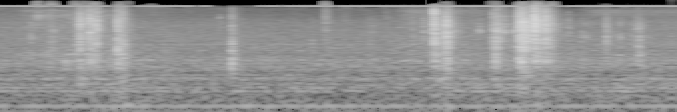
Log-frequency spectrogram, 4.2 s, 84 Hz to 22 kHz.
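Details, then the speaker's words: Panasonic PV-V4522 VCR reassembled after repair: quick clicks and light clatter over a soft hum as another tape draws in and seats. Normal loading; the troublesome tape loads only if pushed to the right. "and if I load one of the other tapes it loads fine make sure it plays still"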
